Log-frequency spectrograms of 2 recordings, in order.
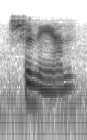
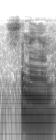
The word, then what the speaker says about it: Shanann: Shanann. Shanann, okay.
